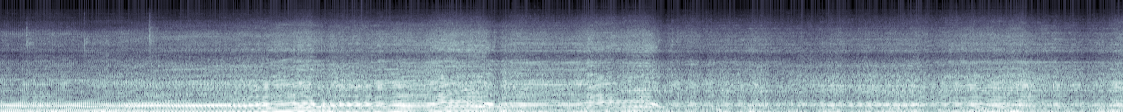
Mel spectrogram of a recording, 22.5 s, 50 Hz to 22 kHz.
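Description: A 2022 Suzuki DRZ400 motorcycle running on premium gasoline drones loudly and continuously while being ridden, its engine pitch climbing and dropping through several gear changes, with steady wind rush underneath.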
